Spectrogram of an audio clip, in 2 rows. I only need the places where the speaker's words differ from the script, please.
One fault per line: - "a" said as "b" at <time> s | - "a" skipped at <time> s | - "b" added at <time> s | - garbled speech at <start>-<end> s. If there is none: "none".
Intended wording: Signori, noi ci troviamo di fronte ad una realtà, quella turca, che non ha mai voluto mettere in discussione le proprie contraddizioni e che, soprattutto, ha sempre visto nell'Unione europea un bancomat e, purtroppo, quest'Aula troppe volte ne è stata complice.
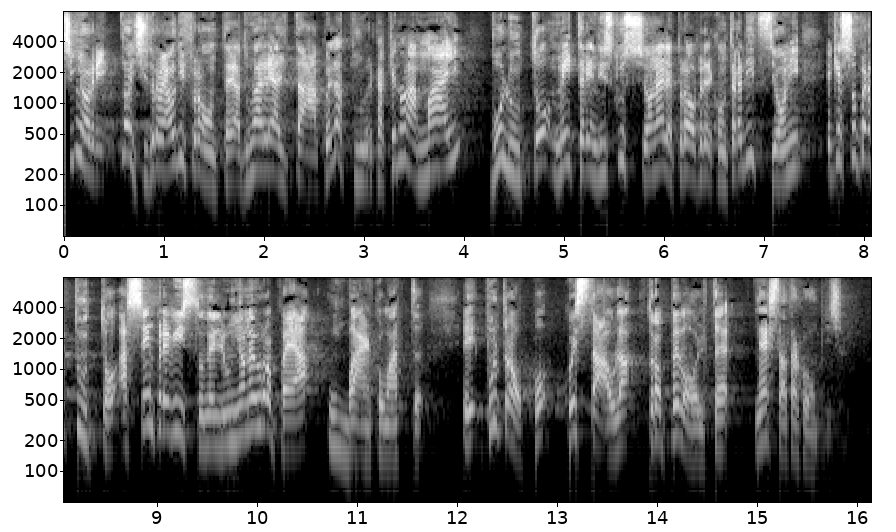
none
